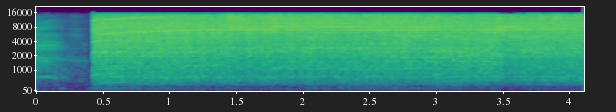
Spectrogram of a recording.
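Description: Dexter Power compound miter saw switched on about half a second in, its motor and blade running steadily at full speed with a high whine.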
